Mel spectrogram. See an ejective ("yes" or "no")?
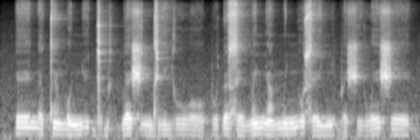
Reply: no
